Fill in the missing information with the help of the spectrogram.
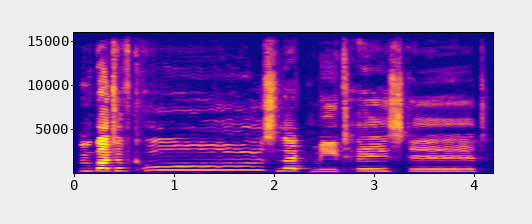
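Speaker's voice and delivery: high, slow sing-song voice; sing-song lady. Acted. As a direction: drawl it out like a grand lady. GM voices the missus, sung lilt.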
